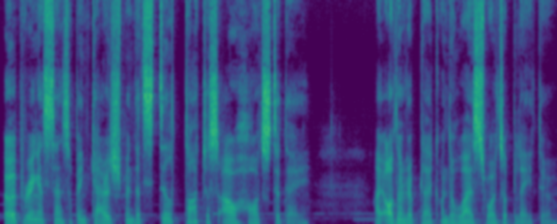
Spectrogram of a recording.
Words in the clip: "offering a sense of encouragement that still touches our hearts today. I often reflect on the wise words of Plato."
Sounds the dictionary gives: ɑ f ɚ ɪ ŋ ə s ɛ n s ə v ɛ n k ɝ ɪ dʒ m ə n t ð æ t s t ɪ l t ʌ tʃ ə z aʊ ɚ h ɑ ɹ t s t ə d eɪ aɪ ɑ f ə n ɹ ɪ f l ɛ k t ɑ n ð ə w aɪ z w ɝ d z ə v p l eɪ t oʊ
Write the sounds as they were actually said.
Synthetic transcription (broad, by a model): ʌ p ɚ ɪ ŋ ə s ɛ n s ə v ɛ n k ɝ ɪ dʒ m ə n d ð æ t s t ɪ l t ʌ tʃ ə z aʊ ɚ h ɑ ɹ t s t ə d eɪ aɪ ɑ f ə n ɹ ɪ p l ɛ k ɑ n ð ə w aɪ s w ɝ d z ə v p l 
